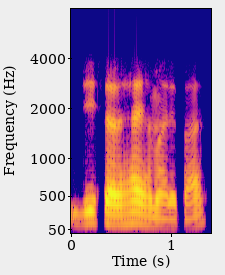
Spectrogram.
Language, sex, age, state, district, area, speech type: Hindi, male, 30-45, Uttar Pradesh, Pratapgarh, rural, conversation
